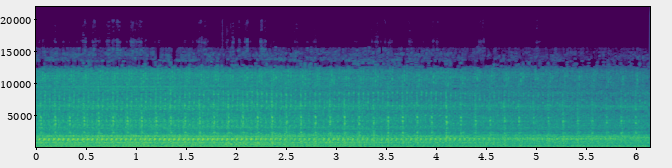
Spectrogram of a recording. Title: Porsche Panamera 4S, engine ticking sound?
